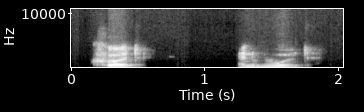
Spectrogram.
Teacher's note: La L en estos casos no se pronuncia. It is silent.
